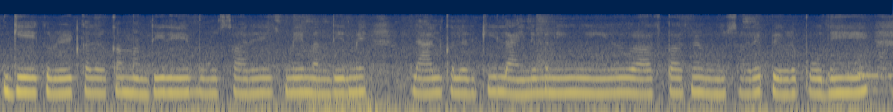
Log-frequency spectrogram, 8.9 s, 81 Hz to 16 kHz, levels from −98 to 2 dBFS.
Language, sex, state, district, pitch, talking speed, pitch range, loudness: Hindi, female, Bihar, Darbhanga, 205 Hz, 175 wpm, 195-205 Hz, -29 LUFS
